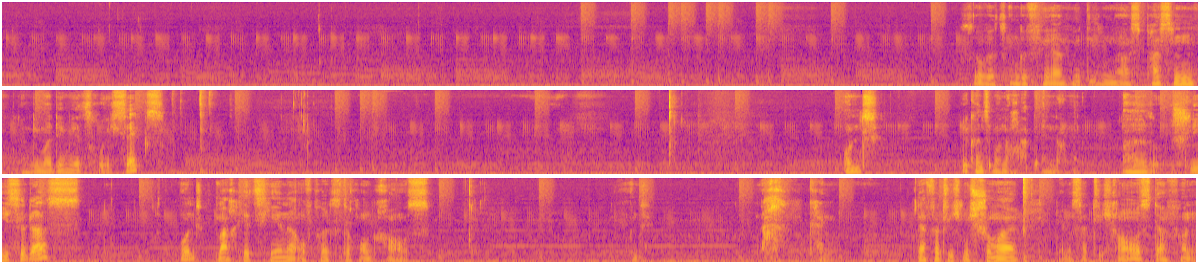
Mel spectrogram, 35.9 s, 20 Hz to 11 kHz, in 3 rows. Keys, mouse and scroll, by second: 12.6 click, 13.9 KP_6, 14.2 KP_Enter, 16.3-18.7 drag, 19.3-19.8 scroll down 1, 22.9 click, 24.4-24.8 scroll down 1, 24.9-26.4 drag, 26.6-27.6 middle drag, 28.4 scroll down 2, 29.3 click, 30.6 click, 32.3 scroll down 2, 33.5 click, 34.4 Delete.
